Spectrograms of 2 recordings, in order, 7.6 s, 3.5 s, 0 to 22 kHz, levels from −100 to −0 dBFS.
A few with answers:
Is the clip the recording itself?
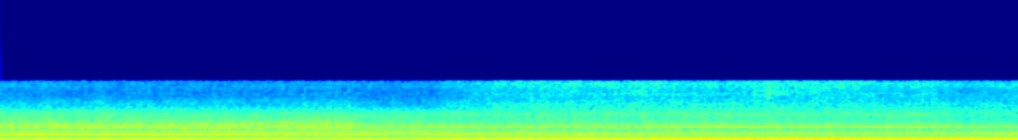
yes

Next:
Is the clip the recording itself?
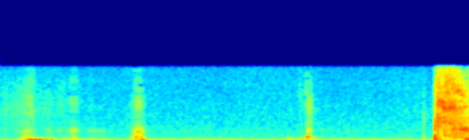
yes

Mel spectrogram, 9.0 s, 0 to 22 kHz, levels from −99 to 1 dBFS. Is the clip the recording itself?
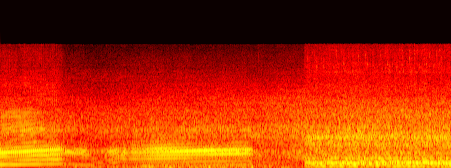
yes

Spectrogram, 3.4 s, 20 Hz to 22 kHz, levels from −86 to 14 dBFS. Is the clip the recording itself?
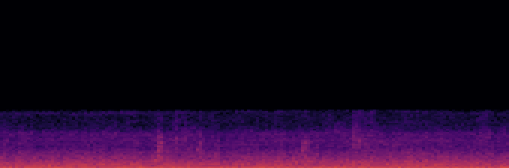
yes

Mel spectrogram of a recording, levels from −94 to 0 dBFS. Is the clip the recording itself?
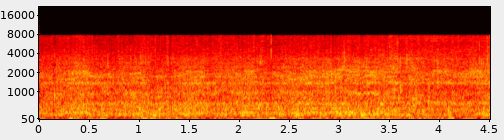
no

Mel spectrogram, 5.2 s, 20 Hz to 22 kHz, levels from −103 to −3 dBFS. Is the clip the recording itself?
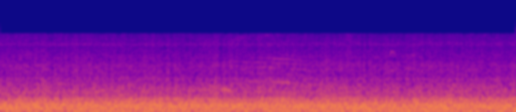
yes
